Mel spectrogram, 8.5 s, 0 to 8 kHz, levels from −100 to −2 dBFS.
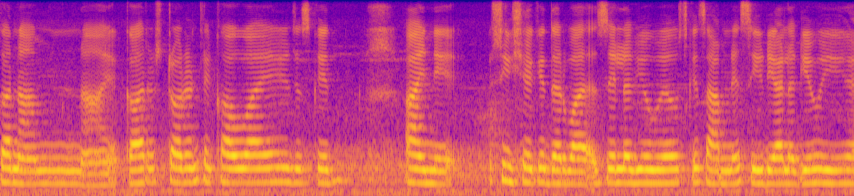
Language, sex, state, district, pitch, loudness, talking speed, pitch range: Hindi, female, Uttar Pradesh, Jalaun, 210 Hz, -15 LUFS, 120 wpm, 200-215 Hz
